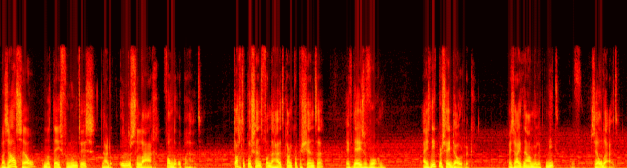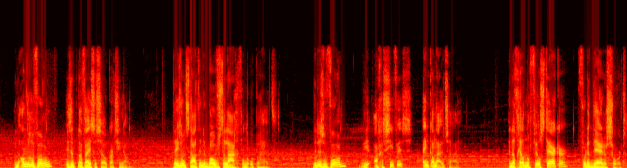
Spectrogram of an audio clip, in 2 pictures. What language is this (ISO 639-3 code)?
nld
